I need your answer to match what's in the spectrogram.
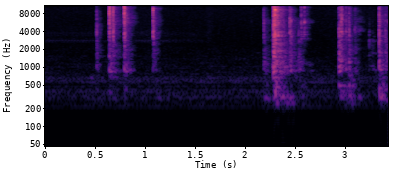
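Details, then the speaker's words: Pioneer CT-W801R dual cassette deck, deck 1, tapes not turning, belts suspected; motor hums and mechanical clicks and clatters sound as the mechanism tries to reverse, then it snaps back to stop. Cassette mechanism returns to stop. "Sound like the motor's running, so that's a good sign. We're not playing at all. In fact, it tries to reverse and then it goes back to stop."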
